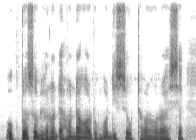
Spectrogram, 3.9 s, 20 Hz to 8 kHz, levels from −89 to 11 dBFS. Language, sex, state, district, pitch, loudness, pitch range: Assamese, male, Assam, Kamrup Metropolitan, 110 Hz, -20 LUFS, 105-115 Hz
